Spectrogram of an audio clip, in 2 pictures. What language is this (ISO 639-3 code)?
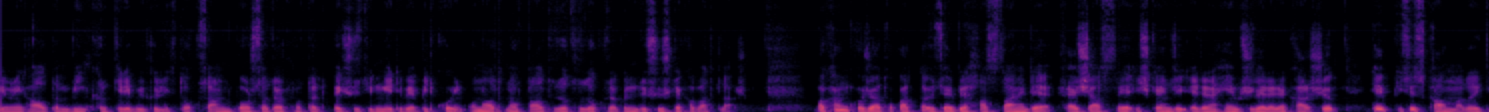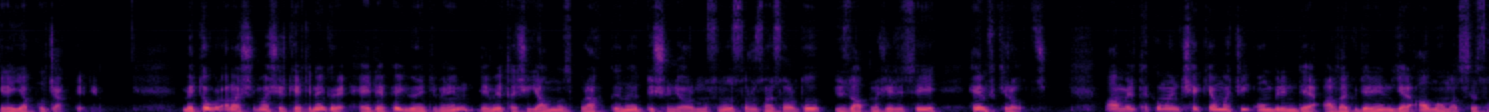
tur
